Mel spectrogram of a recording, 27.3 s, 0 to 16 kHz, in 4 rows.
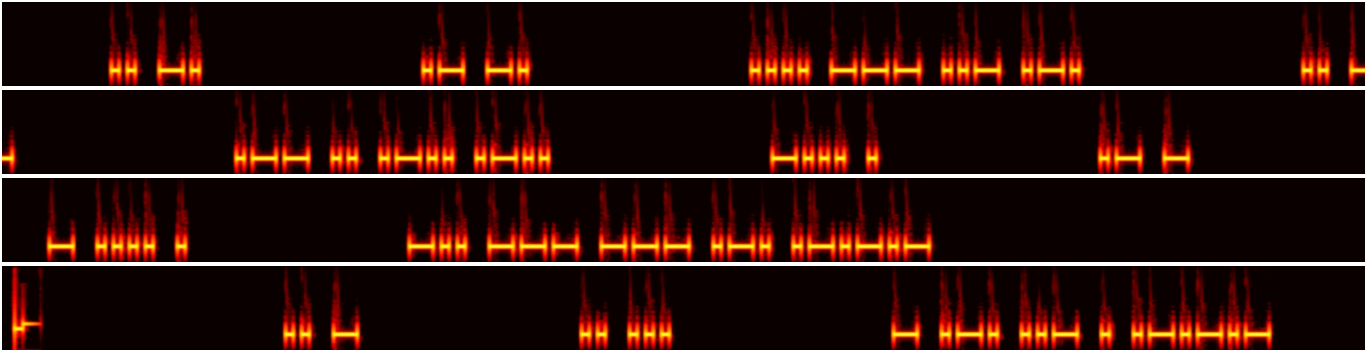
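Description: Morse code sent at 30 words per minute with 4x word spacing, sending sentences made from the top 400 words: a single steady mid-pitched tone keyed in rapid dots and dashes, grouped into words with long silent gaps between them, no voices.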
